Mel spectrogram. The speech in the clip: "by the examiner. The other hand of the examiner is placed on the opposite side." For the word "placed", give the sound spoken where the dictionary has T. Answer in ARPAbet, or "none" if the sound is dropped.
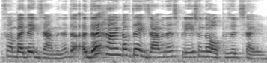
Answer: none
